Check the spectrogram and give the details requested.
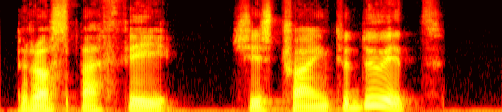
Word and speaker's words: προσπαθεί: She is trying, Προσπάθει. but with the accent on the ending with this verb, no? Προσπαθεί.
